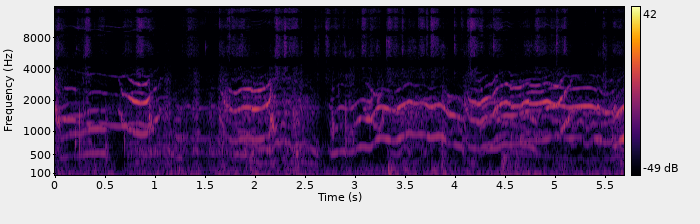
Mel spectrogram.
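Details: Newborn Jindo pups, among nine born on New Year's Day at a rural home, whimper in quavering high cries, some arching up and down, others long and level, several voices overlapping.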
